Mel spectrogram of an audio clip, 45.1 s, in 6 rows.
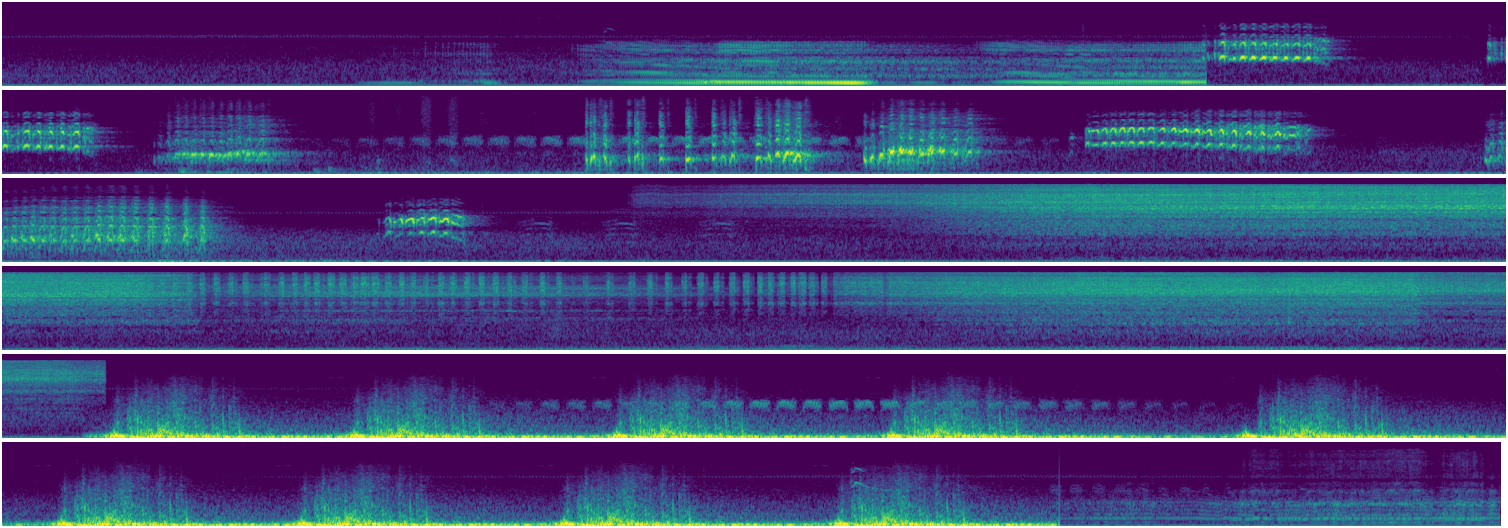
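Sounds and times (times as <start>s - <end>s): deep dinosaur sound effect: 1.9s - 6.1s, 30.6s - 42.9s
snake hissing: 18.1s - 30.6s.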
